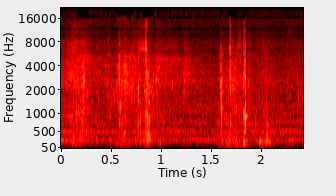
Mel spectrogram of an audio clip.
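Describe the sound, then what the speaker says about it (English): Honey bees buzz in a styrofoam B-Max hive in spring, with short close buzzing bursts as individual bees pass near, over a low hum. "There's quite a few bees in there"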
